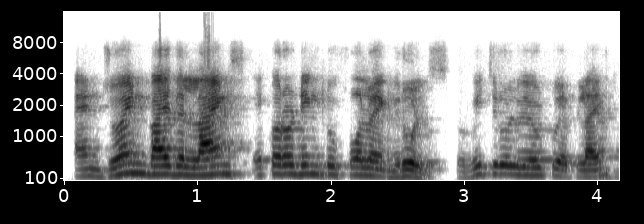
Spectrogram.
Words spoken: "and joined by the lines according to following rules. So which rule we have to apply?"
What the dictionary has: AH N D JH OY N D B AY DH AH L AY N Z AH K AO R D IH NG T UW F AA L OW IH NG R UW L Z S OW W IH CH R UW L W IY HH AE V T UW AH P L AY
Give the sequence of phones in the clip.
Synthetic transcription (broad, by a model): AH N D JH OY N D B AY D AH L AY N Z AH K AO R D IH NG T UW F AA L OW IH NG R UW L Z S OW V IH CH R UW L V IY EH B T UW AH P L AY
